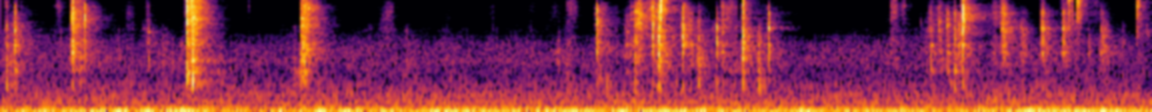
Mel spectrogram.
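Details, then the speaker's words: Hand-crank, solar-panel emergency flashlight unit from a subscription box, shaken: irregular dry clicks and clatter; something loose tumbling inside the body, cause unknown. "I have no idea what's rattling around like that. I'm quite certain it's not supposed to do that."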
